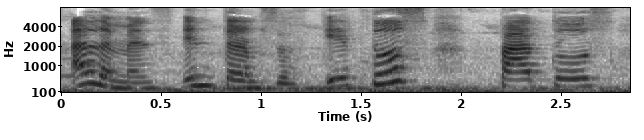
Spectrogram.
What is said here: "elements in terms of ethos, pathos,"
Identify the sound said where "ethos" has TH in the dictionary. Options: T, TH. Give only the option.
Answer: T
